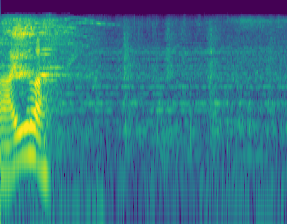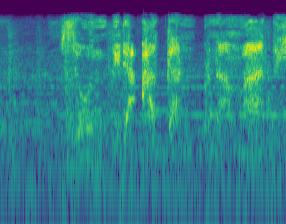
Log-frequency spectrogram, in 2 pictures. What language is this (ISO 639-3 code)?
ind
